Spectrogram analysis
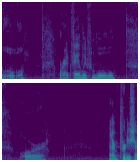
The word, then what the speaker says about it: Louisville: or had family from louisville or and i'm pretty sure i'm pronouncing it right where you kind of just like you say la and then a bunch of vowels and then vol the city streets were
